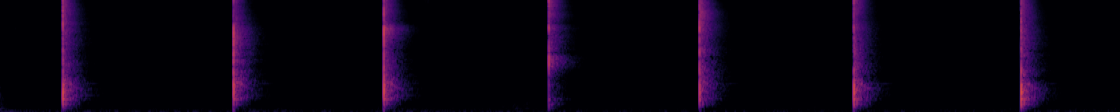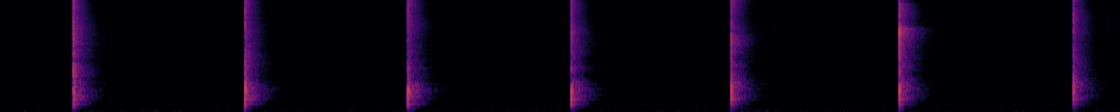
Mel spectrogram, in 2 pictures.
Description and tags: Clapping medium
Clapping, Claps, medium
